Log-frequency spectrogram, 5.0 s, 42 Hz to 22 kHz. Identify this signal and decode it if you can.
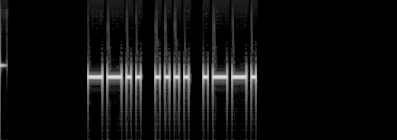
Morse code, heard as a keyed tone, about 21 wpm, 700 Hz. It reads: ZHP
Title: USA Call Sign Postfixes - 3 Letters 20wpm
